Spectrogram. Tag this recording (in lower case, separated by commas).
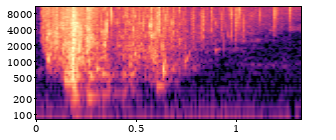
splash, water, liquid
